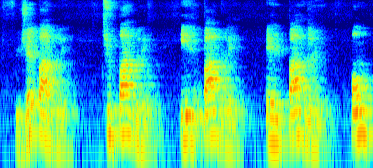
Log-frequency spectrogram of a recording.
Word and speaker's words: parles: Se pronuncia igual, tu parles.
